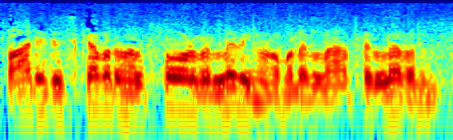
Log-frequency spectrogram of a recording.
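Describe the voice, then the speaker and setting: Guy playing a sharp dry-witted detective in an old radio show, brisk questions, muffled hissy sound. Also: medium pitch, expressive, natural voice. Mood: brisk, wry. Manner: brisk, probing, wry. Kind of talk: 1930s radio acting. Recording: dull, noisy old radio recording.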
